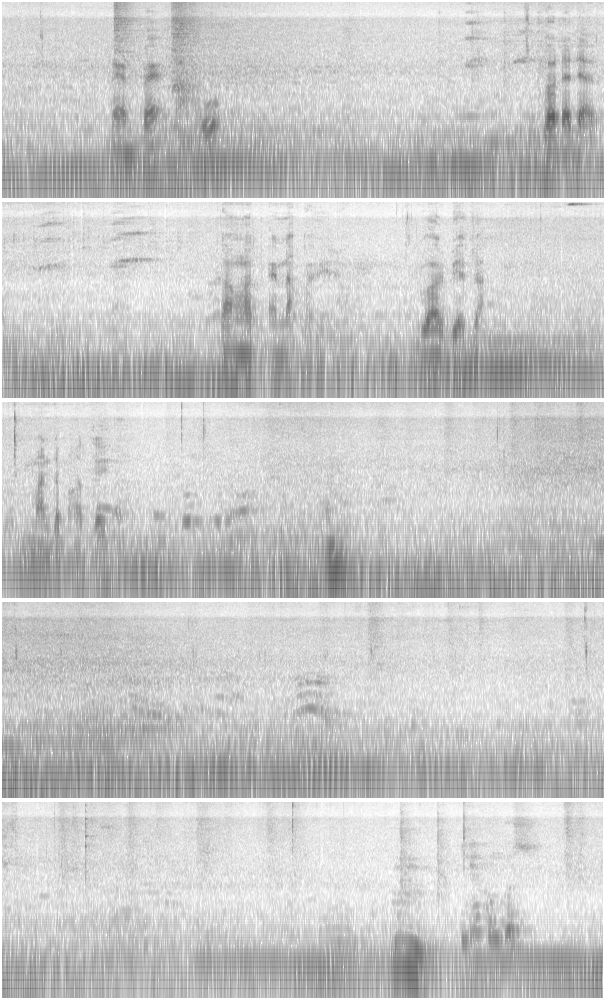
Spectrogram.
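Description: A metal spoon scrapes and clinks against a plate.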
